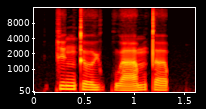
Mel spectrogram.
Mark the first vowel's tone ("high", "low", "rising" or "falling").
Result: high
